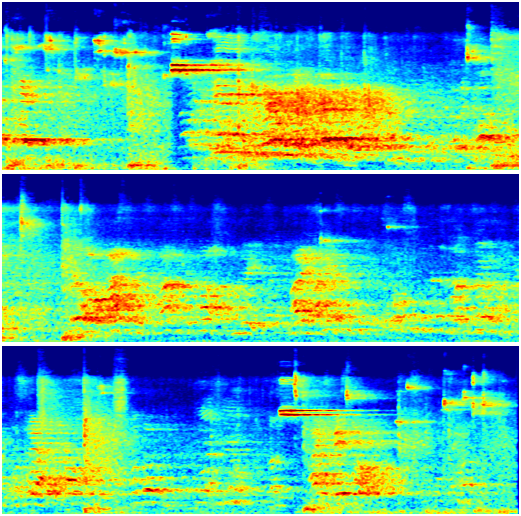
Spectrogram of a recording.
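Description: Players shout and call to each other across the hall.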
